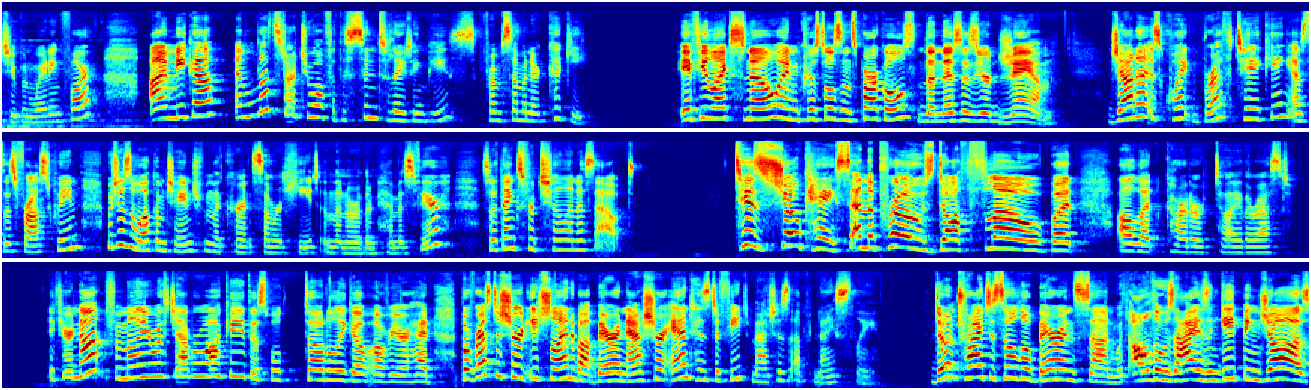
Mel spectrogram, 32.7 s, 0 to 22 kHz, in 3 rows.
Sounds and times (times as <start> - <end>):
Speech: 0.0 - 5.0, 5.6 - 16.2, 17.0 - 32.6.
